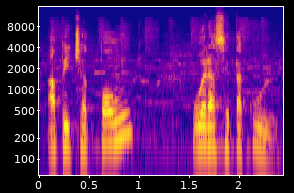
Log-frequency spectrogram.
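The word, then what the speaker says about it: Apichatpong Weerasethakul: que se llama Apichatpong Zetacul. – Lo dijiste espléndido, realmente creo que nadie lo podría pronunciar de esa manera.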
